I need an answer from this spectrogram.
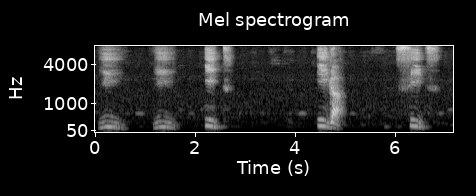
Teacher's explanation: your tongue should be high almost near your roof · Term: long E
